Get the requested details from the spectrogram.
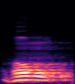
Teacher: ഇതിലുള്ള സാക്കിൻ തമീമിനെ ഇൽഹാർ ഷഫവി മണിക്കാതെ വെളിവാക്കി ഉച്ചരിക്കണം.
